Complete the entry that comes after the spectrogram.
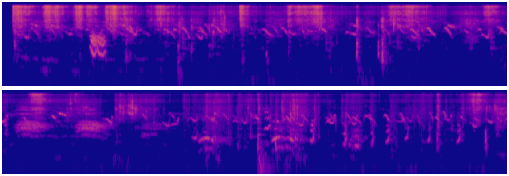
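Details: Francolin chicks during feeding, many peeping together in a rapid chorus of short, high, downslurred cheeps with sharp clicking and pecking noises throughout.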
